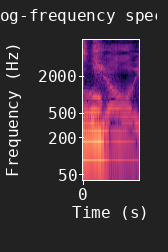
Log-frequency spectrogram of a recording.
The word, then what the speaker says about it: giallo: They referred to it as a giallo. – It's giallo, yeah.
